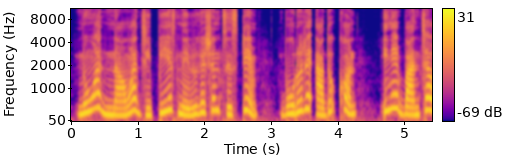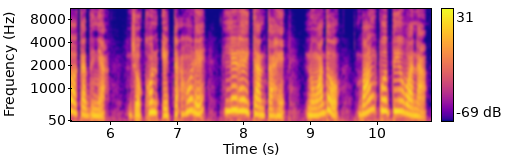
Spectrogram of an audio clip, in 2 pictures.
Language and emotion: Santali, surprised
